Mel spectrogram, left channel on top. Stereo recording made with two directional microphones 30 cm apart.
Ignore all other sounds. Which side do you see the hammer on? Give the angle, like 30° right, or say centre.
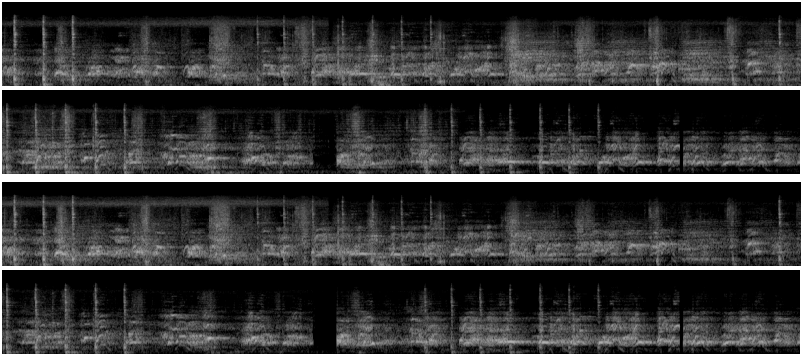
centre.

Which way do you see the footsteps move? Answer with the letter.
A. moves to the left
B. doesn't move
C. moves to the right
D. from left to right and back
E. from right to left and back
A.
